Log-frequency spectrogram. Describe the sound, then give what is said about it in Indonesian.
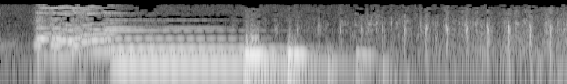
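A funeral procession of four carriages carrying the body of Putri Tribuana, led by Prabu Jayanegara's grand carriage, approaches: long, droning horn-like tones swell and fade, giving way to a steady rhythmic clatter of hooves and wheels, with no one speaking. “Dari jauh nampak iring-iringan kereta yang membawa jenazah Putri Tribuana.”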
